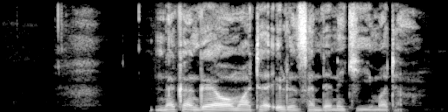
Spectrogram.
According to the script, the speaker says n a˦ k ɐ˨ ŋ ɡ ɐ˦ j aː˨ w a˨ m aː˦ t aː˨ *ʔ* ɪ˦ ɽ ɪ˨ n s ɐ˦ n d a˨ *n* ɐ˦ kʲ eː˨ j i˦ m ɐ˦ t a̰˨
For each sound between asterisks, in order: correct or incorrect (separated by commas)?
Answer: correct, correct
